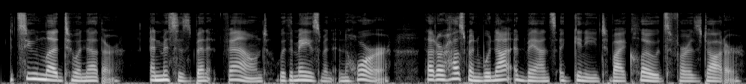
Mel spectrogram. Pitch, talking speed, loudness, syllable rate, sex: 175 Hz, 215 wpm, -17 LUFS, 6.2 syllables/s, female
